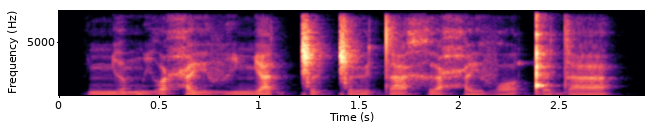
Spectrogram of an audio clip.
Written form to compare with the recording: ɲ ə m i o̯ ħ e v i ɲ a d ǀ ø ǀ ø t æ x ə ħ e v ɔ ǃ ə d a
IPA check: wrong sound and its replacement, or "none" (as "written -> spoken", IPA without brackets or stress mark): æ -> a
